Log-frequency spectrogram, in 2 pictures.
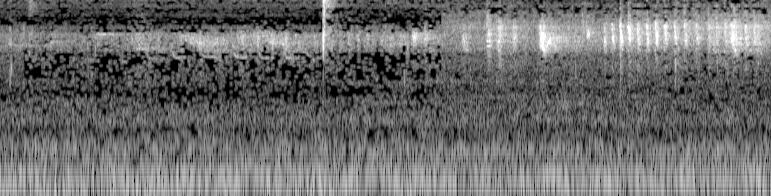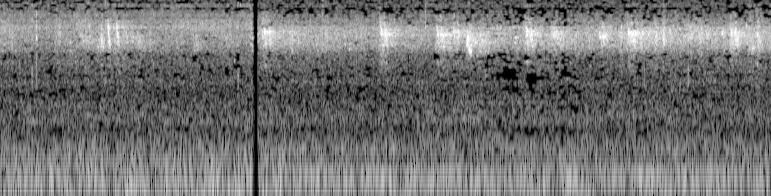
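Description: Birds chirping, busier after the first few seconds, over a steady low hum of outdoor ambience.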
